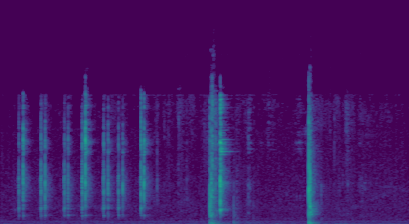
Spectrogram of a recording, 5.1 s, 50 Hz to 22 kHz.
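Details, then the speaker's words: Moki 180 model engine with the thick head shim removed, turned slowly by hand: sparse, uneven light clicks with a faint hum. Owner wonders if the piston is touching; the sound stops with the shim refitted. Unconfirmed. "could it no it can't be touching why would it be making that sound"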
